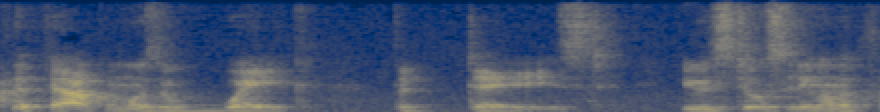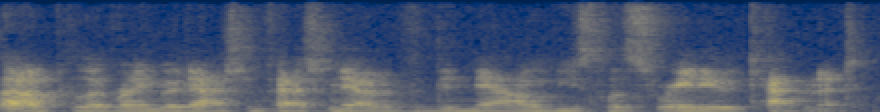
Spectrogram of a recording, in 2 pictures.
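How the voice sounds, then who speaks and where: A man reading a story aloud with hammy, expressive narration, recorded in a roomy space away from the microphone. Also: mid-range voice. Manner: hammy, theatrical. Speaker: amateur story reader. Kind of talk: expressive fan fiction narration. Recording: roomy echo, distant microphone.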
